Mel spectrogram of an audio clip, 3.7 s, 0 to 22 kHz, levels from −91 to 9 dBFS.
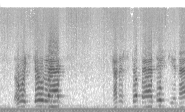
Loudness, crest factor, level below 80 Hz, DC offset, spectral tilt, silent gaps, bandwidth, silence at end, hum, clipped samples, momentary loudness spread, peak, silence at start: -30 LUFS; 18 dB; -52 dBFS; under 0.1%; -1.5 dB/octave; none; 17 kHz; 0 s; none; under 0.1%; 12 LU; -14 dBFS; 0 s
